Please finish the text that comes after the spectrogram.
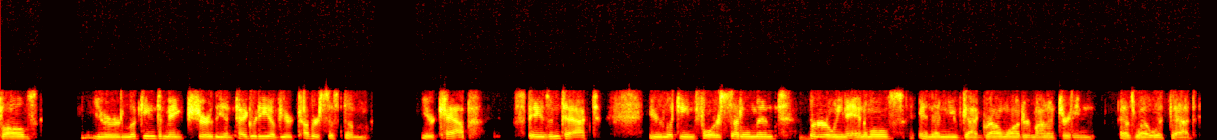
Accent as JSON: {"language": "English", "region": "Wisconsin", "country": "United States", "also_born_or_lived": "Minnesota", "said": "I'm originally from Wisconsin and most recently moved here from northern Minnesota."}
